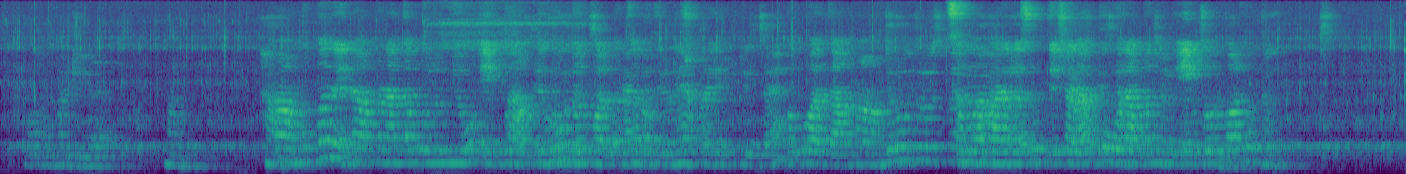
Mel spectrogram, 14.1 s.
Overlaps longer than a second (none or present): present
